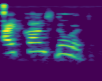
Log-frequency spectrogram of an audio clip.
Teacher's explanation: now what happens in a sentence like I can't do it the T and the D sound they merge together right touch together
